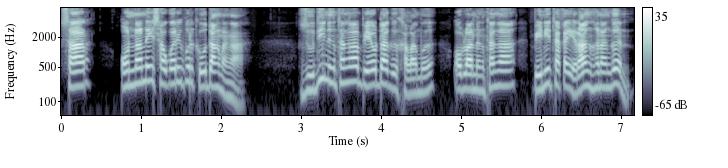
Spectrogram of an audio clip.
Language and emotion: Bodo, angry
